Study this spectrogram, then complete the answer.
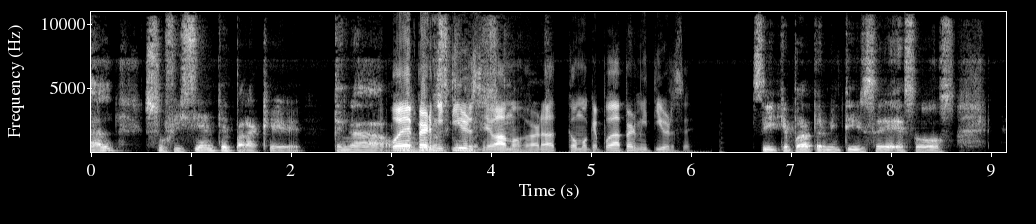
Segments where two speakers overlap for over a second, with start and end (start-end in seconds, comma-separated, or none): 2.8-4.1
